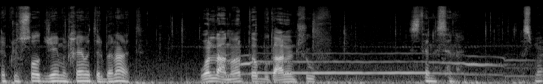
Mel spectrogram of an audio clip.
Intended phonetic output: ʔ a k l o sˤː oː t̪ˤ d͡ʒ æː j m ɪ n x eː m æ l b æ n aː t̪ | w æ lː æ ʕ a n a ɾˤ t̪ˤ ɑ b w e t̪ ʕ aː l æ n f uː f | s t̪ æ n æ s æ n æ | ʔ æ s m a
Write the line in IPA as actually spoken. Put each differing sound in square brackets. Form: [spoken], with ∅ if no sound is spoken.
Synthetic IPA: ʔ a k l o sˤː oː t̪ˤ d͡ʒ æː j m ɪ n x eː m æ l b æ n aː t̪ | w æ lː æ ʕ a n [ɑ] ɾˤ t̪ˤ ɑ b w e t̪ ʕ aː l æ n [ʃ] uː f | s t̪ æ n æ s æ n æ | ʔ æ s m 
